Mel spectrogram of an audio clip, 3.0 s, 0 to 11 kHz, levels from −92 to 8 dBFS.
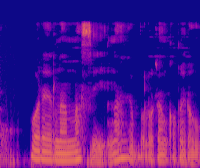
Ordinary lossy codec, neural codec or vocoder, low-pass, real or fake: none; none; 7.2 kHz; real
